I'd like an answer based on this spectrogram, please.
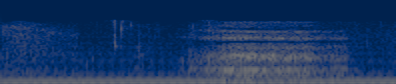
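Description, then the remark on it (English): A single muffled cough, moderately loud, lasting under a second with a breathy, rough texture, surrounded by near-silence with no talking. “Or station cough.”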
